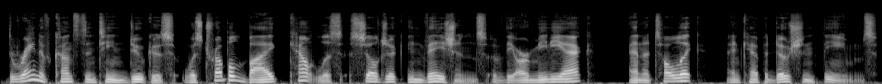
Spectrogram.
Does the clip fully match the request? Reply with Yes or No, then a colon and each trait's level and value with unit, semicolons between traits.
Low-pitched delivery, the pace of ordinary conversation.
No: low, 115 Hz; slow, 120 wpm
